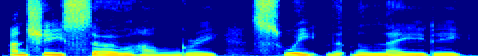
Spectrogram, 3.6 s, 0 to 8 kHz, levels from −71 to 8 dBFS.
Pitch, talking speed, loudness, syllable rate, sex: 200 Hz, 115 wpm, -20 LUFS, 3.1 syllables/s, female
